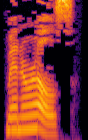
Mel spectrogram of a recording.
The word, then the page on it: minerals: British English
